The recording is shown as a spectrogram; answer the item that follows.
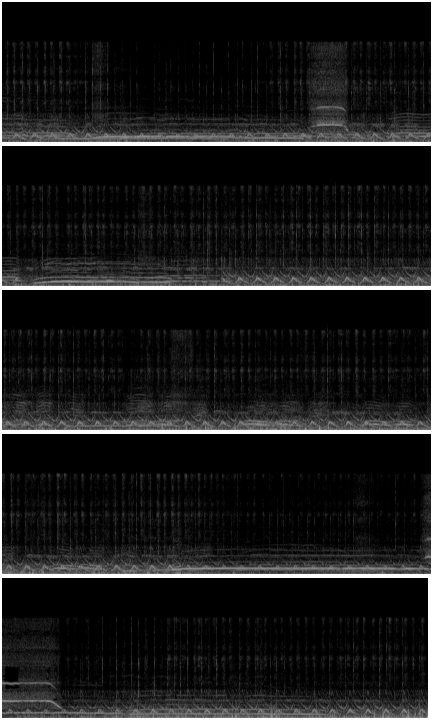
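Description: Race-side noisemakers: plastic horns sounding long, steady notes that step up and down in pitch and overlap. A shrill pea whistle is blown in short blasts twice, about five seconds in and near the end. In the middle a fast, even chatter runs for about ten seconds.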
